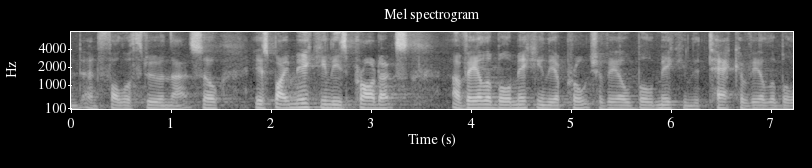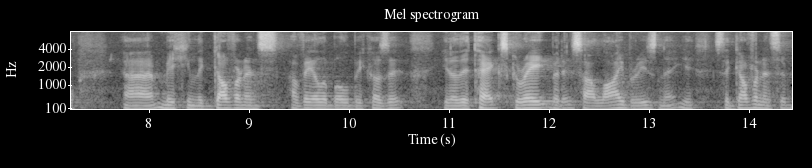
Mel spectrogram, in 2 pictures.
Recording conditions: live audience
